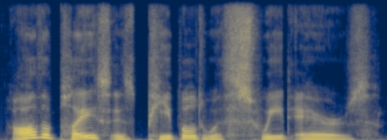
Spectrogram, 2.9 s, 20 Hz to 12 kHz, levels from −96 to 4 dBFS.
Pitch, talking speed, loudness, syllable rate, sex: 160 Hz, 165 wpm, -18 LUFS, 3.9 syllables/s, male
